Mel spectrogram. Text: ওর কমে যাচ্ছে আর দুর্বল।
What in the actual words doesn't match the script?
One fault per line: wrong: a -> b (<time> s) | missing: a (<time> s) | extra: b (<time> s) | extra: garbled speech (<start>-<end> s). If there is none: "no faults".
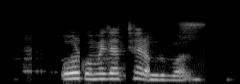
no faults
